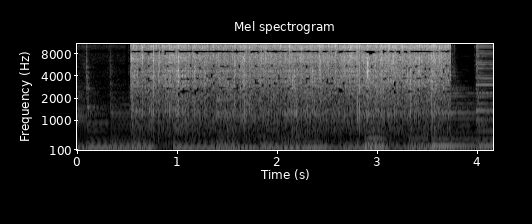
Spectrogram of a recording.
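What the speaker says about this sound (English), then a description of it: "Add the steaks and cook them on one side for 3 minutes." Steaks sear in a hot, unoiled, well-seasoned cast iron skillet, giving a loud, steady sizzle close up that runs several seconds before stopping abruptly.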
